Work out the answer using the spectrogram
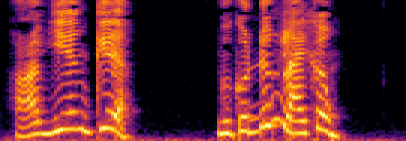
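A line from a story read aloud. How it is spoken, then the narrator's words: Shouted. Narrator (Vietnamese): Trác Thiên Hùng quát lên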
